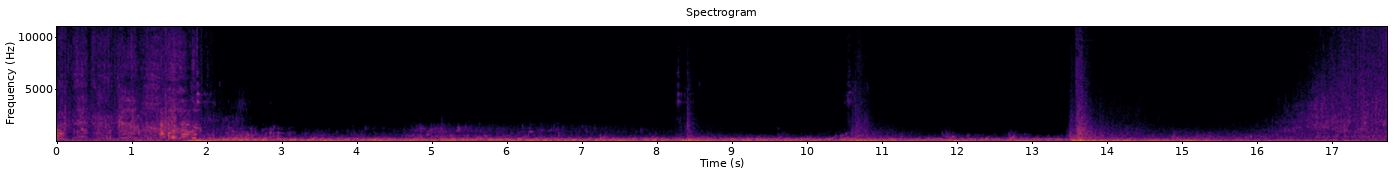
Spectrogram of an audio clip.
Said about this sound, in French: Évidemment, tout ce qui vient de se produire ici est une fiction. Rassurez-vous, dans le monde réel, les canalisations n'explosent que très rarement.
